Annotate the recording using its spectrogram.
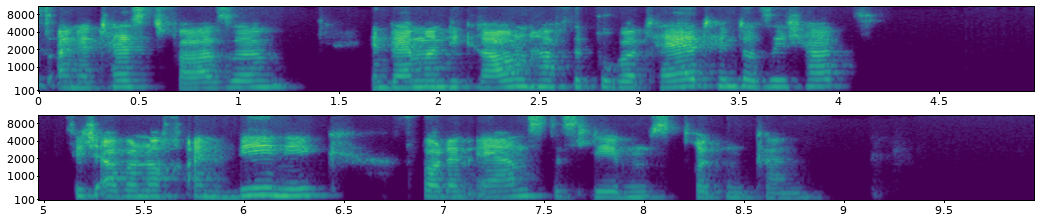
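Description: A young woman speaks calmly and close to a microphone.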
